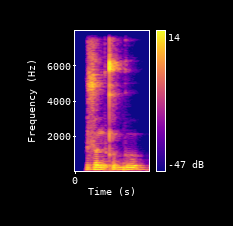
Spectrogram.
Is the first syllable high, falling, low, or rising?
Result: low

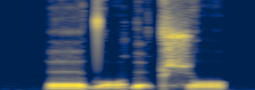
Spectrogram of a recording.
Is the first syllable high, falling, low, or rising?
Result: high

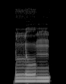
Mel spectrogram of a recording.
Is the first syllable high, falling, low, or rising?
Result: high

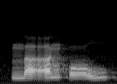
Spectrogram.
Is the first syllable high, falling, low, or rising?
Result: rising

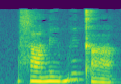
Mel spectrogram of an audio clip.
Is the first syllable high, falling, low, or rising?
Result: low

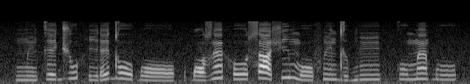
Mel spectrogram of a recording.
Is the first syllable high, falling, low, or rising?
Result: low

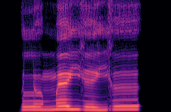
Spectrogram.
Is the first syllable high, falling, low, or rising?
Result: low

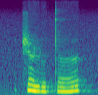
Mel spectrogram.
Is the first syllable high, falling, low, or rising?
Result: falling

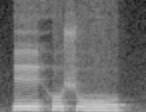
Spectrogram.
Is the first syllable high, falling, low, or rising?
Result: low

